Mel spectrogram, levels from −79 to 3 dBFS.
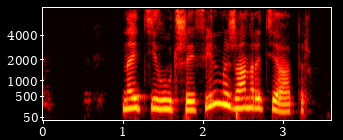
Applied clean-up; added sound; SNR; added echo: neural mask model RNNoise.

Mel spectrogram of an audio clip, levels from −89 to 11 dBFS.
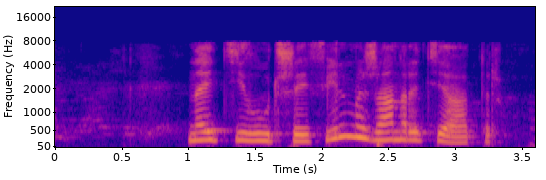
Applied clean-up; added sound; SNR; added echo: none; Cowbell; 19 dB; none.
